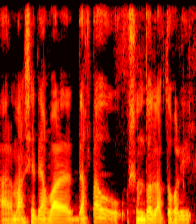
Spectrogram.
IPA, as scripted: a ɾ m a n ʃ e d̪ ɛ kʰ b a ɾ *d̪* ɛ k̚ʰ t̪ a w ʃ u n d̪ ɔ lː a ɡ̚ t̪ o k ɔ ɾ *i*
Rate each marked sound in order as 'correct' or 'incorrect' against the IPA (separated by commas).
correct, correct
